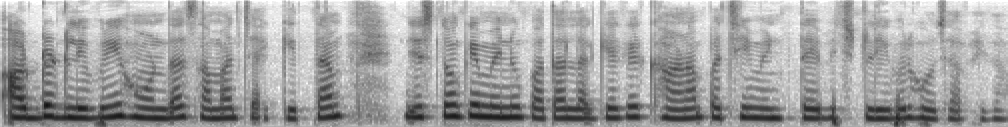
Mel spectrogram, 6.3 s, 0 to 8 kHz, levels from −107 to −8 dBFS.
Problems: none marked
